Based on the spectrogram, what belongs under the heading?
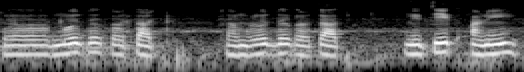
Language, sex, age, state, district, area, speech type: Goan Konkani, male, 45-60, Goa, Murmgao, rural, spontaneous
